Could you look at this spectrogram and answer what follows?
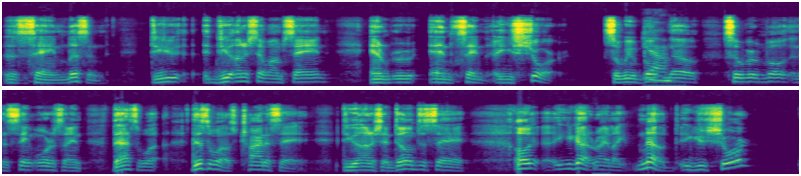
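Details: Adult male with aphasia after a stroke, with word-finding difficulty and trouble saying words: aphasia.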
